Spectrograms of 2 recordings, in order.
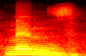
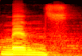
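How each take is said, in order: First: The final sound is a buzzing z. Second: The final sound is a hissing s. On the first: The speaker calls it right. "then the sound becomes za" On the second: The speaker calls it wrong.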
